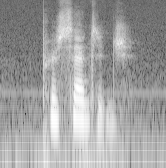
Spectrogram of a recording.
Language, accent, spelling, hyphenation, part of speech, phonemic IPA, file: English, US, percentage, per‧cent‧age, noun, /pə(ɹ)ˈsɛntɪd͡ʒ/, En-us-percentage.ogg
- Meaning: 1. The amount, number or rate of something, regarded as part of a total of 100; a part of a whole 2. A share of the sales, profits, gross margin or similar 3. Benefit or advantage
